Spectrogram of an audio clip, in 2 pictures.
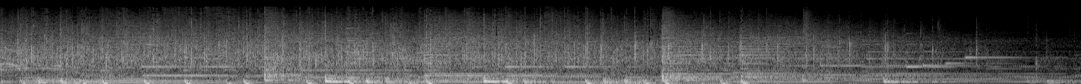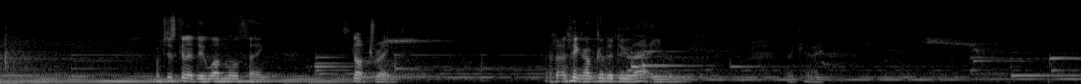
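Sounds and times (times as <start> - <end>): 
audience clapping: 0.0 - 11.1
speech: 12.7 - 13.7, 14.3 - 15.0, 16.2 - 17.8, 18.7 - 19.2.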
